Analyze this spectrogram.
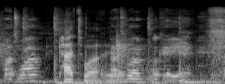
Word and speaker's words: Patois: What's it pronounced? Patois.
